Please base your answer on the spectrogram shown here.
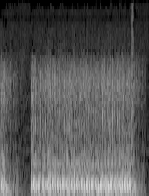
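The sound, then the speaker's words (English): Gunfire bursts out as a loud, continuous rapid-fire volley lasting about a second and a half, a dense roar of shots aimed over someone's head during a chase. “He's firing over the head”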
